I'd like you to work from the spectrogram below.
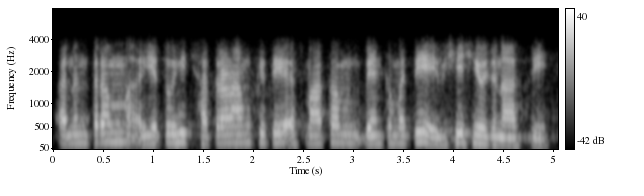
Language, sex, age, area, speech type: Sanskrit, male, 30-45, urban, conversation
